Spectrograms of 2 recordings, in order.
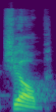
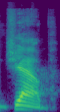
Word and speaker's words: job: an example here was when you were saying job and it sounded similar to jab so job jab yeah just that vowel sound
